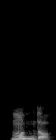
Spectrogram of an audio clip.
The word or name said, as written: mundo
